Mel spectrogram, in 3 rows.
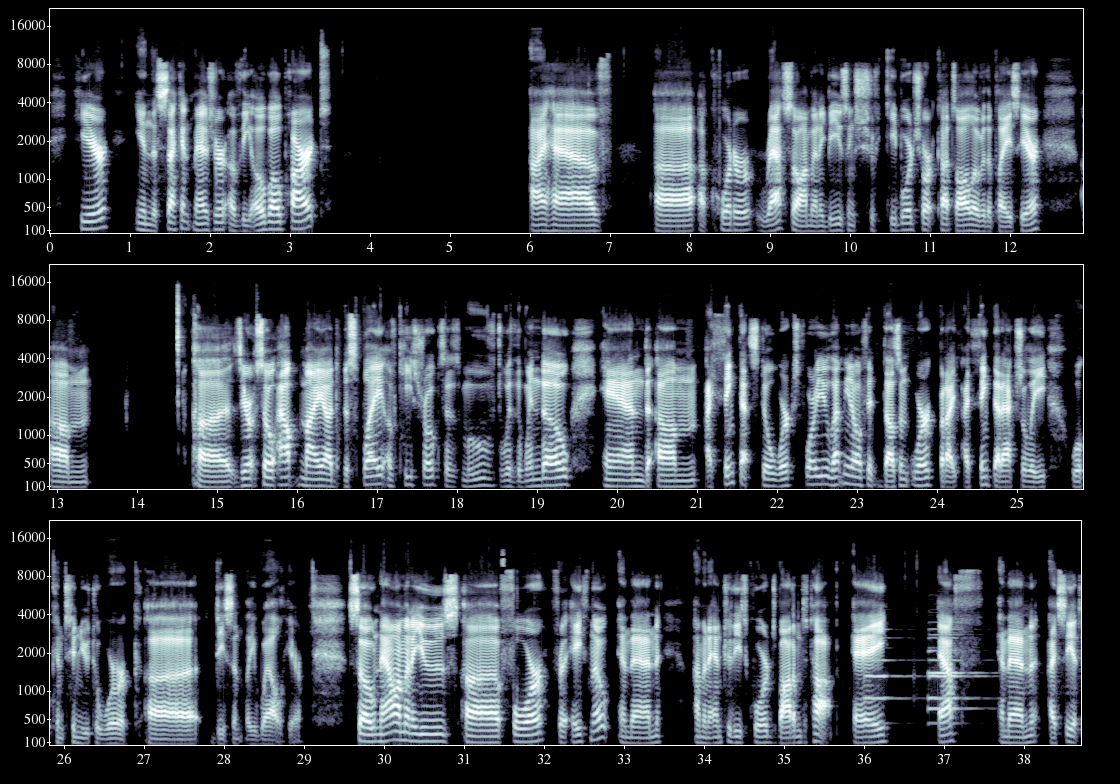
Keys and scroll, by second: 3.4 n, 8.3 5, 12.1 0, 31.7 4, 35.8 a, 36.6 shift+f.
